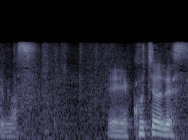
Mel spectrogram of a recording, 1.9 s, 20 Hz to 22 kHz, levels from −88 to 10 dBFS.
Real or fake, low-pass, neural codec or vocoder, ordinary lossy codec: real; 7.2 kHz; none; none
